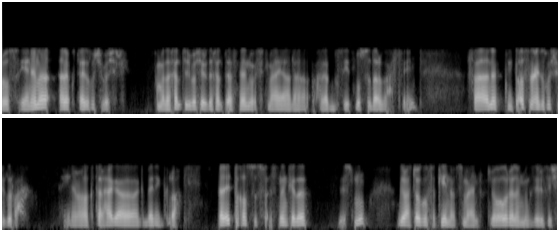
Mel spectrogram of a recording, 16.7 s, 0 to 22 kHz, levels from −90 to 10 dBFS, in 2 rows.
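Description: From start to finish the speech passes through a Codec 2 vocoder, and the damage is heavy. Only pitch, voicing, loudness and a rough spectral shape survive; the decoder rebuilds the voice from sine waves, so it comes out robotic and buzzy, with nothing above 3.8 kHz. This is even at the codec's top rate of about 3.2 kbit/s. Unlike a low-bitrate transform codec, this is a resynthesised voice.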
